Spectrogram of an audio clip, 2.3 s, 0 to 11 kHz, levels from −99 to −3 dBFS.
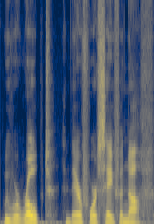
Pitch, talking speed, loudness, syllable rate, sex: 100 Hz, 180 wpm, -19 LUFS, 6.8 syllables/s, male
